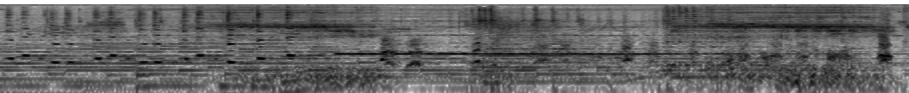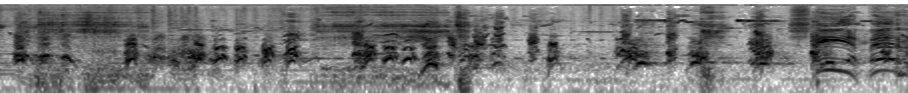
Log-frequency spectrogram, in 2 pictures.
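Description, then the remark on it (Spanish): A dog at an old ranch in a village growls and then breaks into a run of loud barks and yips in the second half, with voices and background sound mixed in throughout. “Quieto, perro, quieto, perro.”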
